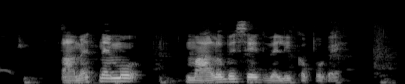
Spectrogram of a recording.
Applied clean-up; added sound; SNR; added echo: classical method Wiener filter.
